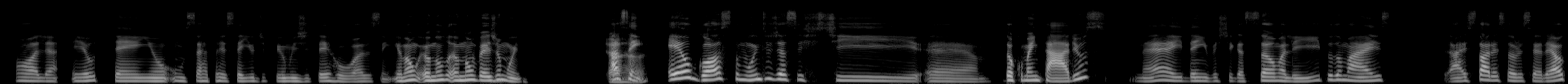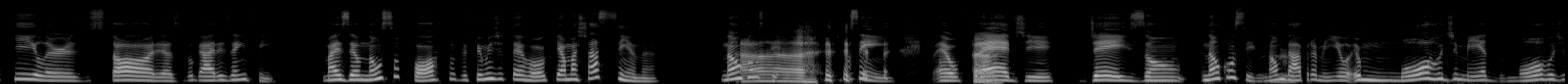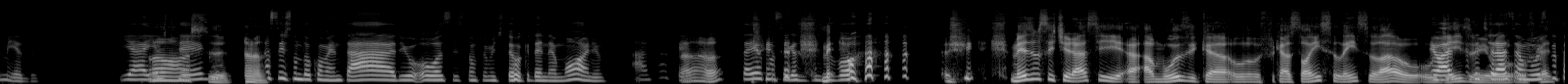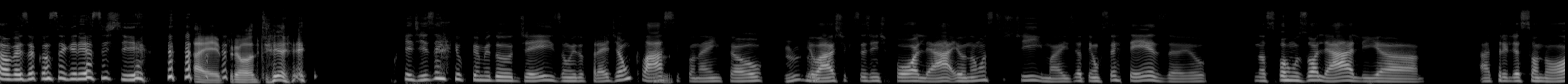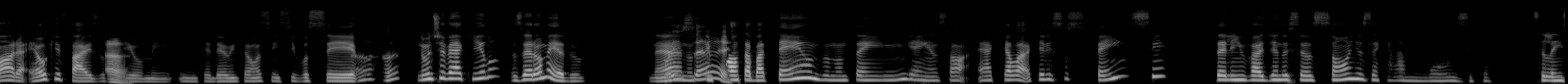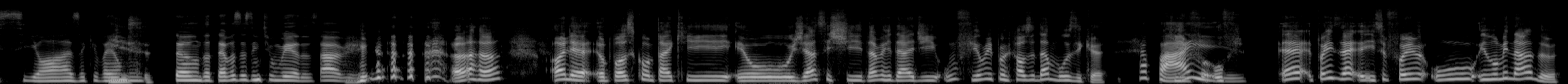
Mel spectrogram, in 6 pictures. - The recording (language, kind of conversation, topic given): Portuguese, podcast, Por que as trilhas sonoras são tão importantes em um filme?
- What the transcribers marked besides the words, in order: in English: "serial killers"; laugh; laugh; chuckle; laugh; tapping; laugh; put-on voice: "música"; laugh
